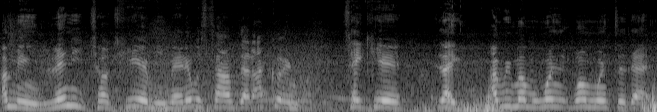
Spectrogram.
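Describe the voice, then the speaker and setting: With an American accent, a man speaks at a high pitch and a moderate pace. His intonation is fairly even, and there is noticeable background noise. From New Jersey, Jersey City. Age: 50s. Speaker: professor. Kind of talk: casual chat.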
